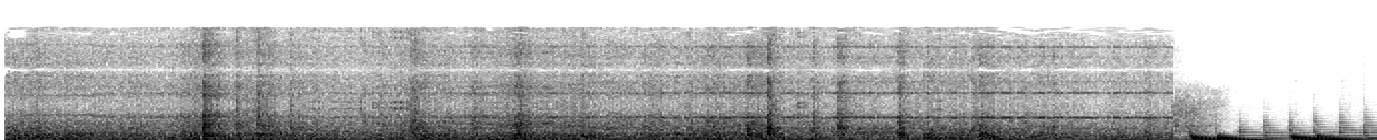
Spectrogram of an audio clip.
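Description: New York City subway train running along an elevated platform: wheel and rail noise with a steady high squeal and scattered sharp clacks. Near the end it cuts off suddenly and electronic music with a heavy beat takes over.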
